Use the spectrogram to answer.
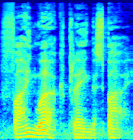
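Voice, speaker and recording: A man's voice: low-pitched, takes it slowly, noisy background. A man playing a stern, watchful samurai captain in a game, terse and controlled in his speech. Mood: quiet, serious. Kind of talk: English game voice acting, cutscene dialogue.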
